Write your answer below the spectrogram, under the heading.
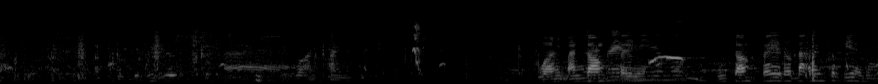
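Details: Baby macaque Leo crying and begging its mother for milk: thin, tonal, rising and falling wails grow louder in the second half, mixed with low murmuring voices and scattered rustling.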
